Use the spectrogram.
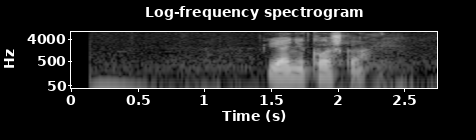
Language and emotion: Russian, neutral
